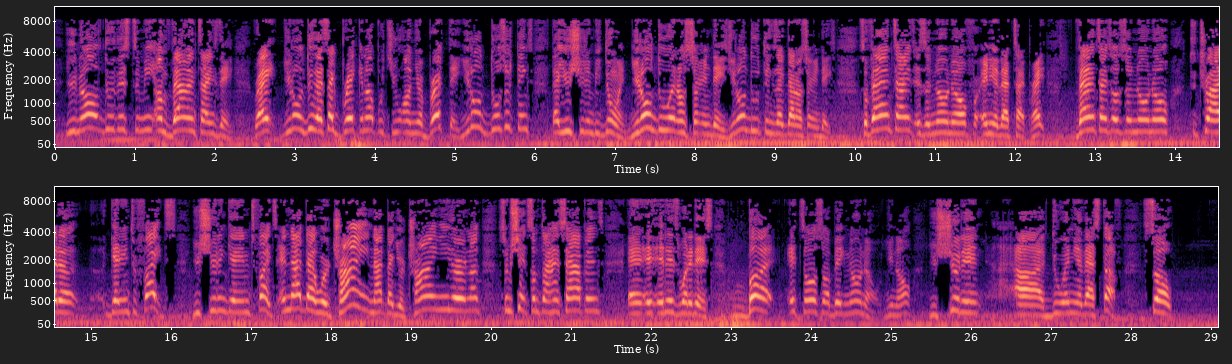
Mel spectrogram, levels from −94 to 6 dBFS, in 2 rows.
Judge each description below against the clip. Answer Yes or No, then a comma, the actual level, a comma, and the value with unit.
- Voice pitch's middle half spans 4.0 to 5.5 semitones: Yes, average, 4.3 semitones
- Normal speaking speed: No, fast, 235 wpm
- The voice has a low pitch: No, very high, 250 Hz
